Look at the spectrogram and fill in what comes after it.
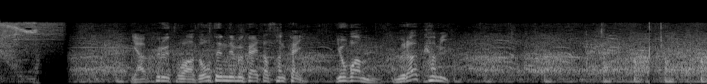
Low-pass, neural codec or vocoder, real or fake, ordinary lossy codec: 7.2 kHz; none; real; none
